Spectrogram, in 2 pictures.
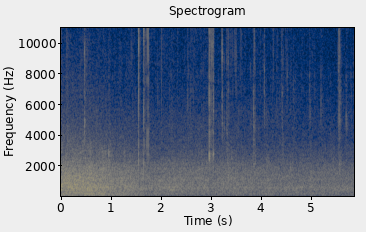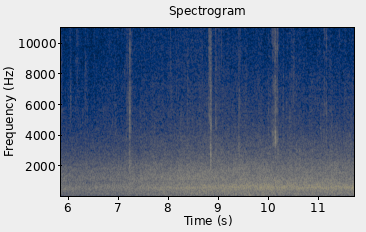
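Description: Heavy rain falling, a steady hiss that eases a little mid-way and builds again near the end. Occasional sharp clicks as raw leafy greens are torn and eaten.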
